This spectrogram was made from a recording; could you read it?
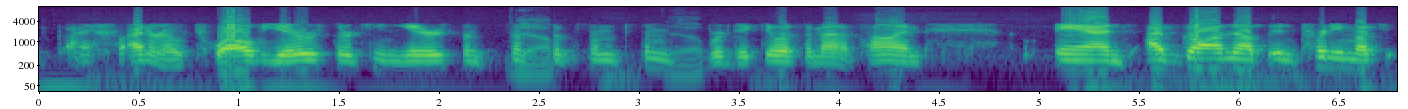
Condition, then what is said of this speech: Stuttering. To this day, I still sometimes struggle with stuttering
